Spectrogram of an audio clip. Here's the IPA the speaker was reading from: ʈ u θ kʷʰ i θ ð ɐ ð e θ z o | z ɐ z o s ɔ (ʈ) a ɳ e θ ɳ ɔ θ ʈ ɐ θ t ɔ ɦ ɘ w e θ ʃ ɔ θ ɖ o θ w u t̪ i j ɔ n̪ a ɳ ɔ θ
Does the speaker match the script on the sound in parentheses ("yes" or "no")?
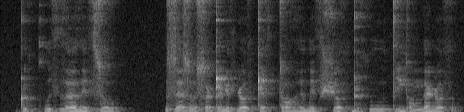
yes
